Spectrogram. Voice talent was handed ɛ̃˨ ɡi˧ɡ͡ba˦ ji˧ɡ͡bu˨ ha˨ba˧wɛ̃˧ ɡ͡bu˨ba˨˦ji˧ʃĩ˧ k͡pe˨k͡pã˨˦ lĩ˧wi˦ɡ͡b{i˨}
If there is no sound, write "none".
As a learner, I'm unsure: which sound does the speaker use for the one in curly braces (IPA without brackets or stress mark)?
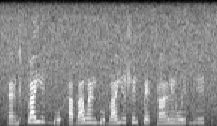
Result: i˦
